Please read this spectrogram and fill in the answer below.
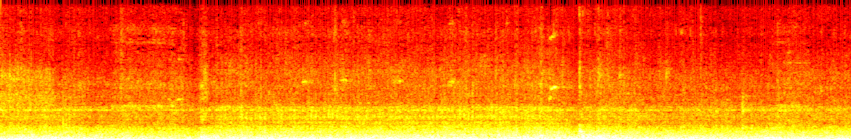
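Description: Steady low rumble of a vehicle's engine and road noise, heard from inside the cab while it drives slowly along a rough road.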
